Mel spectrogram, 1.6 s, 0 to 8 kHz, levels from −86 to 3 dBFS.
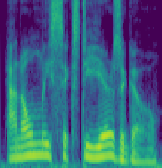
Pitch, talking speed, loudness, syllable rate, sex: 125 Hz, 185 wpm, -15 LUFS, 5.4 syllables/s, male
